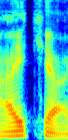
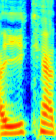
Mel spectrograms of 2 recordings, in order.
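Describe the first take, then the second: First: The first syllable sounds like 'ai'. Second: The first syllable sounds like 'ee'. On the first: The speaker calls it wrong. "아이케아가 사실 틀린 발음이에요" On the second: The speaker calls it right. "이케아가 맞는 거예요"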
